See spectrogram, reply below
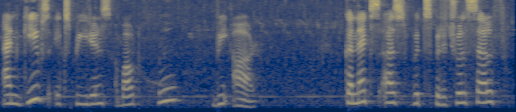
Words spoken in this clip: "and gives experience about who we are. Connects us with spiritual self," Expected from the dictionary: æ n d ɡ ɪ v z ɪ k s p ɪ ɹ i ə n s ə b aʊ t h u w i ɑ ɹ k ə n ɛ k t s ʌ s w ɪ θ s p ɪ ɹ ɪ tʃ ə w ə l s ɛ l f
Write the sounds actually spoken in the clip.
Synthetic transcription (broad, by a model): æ n d ɡ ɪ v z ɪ k s p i ɹ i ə n s ə b aʊ t h u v i ɑ ɹ k ə n ɛ k t s ʌ s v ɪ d s p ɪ ɹ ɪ tʃ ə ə l s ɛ l f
